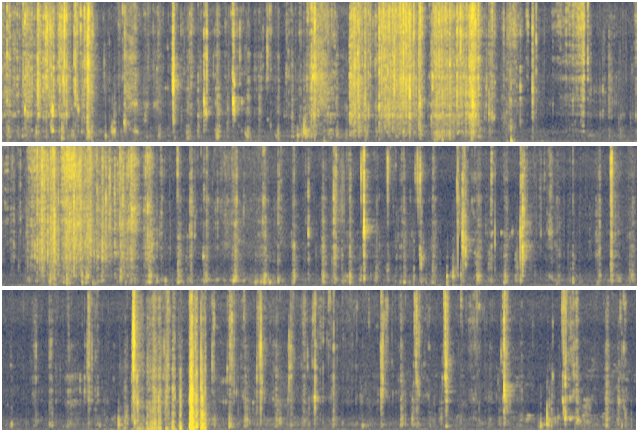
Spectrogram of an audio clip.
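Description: Close-miked chewing and biting into a chicken chappathi roll, with aluminium foil crinkled as it is peeled back in a few stretches. One louder burst comes about three quarters of the way through.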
